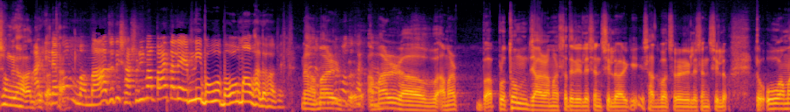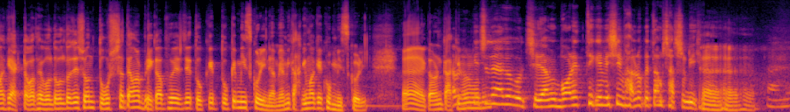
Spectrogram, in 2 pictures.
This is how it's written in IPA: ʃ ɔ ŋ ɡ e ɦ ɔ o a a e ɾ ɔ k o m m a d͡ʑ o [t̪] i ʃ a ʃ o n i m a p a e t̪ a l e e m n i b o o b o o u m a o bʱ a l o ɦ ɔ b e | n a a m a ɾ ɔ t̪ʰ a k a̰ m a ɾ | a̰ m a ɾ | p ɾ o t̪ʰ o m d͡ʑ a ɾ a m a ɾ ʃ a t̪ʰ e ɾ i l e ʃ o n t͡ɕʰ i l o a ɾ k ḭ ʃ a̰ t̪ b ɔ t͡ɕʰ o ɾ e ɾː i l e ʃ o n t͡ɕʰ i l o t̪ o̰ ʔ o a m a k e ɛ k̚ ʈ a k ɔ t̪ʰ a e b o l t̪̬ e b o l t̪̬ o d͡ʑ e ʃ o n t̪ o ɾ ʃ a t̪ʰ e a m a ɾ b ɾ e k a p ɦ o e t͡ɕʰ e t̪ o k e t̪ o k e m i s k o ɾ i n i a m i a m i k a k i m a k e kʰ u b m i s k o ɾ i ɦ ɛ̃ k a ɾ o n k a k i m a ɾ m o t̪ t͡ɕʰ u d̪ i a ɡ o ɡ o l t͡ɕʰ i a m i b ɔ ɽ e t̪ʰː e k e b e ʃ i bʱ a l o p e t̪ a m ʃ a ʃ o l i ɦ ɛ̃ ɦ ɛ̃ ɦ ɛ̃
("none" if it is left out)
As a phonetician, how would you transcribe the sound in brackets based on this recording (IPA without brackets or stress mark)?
d̪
